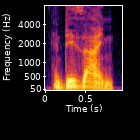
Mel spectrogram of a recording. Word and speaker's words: design: এন এর আগে জি থাকলে ওই জিটার উচ্চারণ হয় না, অর্থাৎ সাইলেন্ট থাকে। যেমন সাইন, SIGN, সাইন। ডিজাইন, DESIGN, ডিজাইন।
